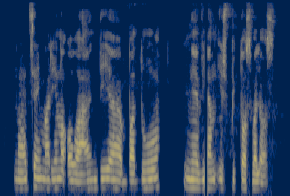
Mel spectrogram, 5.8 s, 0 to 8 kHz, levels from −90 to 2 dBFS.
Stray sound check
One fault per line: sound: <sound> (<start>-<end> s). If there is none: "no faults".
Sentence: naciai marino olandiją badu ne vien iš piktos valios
sound: dropout (4.1-4.2 s)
